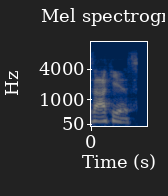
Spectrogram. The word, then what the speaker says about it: Arceus: Am I pronouncing that right? Is it Arceus? – It is Arceus. – Arceus. – Arc of electricity.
